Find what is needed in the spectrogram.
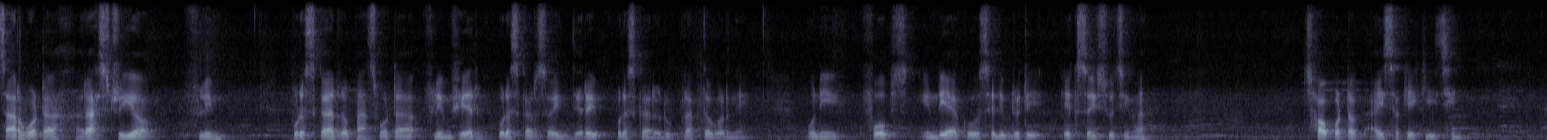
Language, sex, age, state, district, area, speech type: Nepali, male, 30-45, West Bengal, Darjeeling, rural, read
